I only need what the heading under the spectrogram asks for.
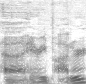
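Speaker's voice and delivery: hushed, soft, condescending, talking-down tone. Retelling a son's answer about his favorite frog: imitating son's condescending tone. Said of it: "really kinda condescendingly".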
